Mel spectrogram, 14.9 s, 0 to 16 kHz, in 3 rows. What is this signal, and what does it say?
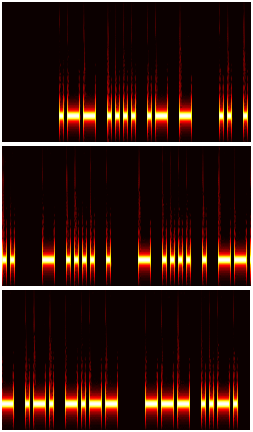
Morse code, heard as a keyed tone, about 15 wpm, 700 Hz. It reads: WHAT IS THE THEORY OF
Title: Sentences from Top 1000 Words - Review Part 6 - 15wpm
